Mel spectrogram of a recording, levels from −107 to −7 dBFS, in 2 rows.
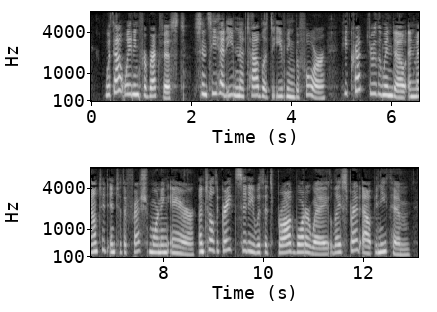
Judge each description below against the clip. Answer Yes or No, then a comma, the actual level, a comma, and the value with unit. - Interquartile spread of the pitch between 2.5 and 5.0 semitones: Yes, average, 3.6 semitones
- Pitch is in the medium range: No, very high, 260 Hz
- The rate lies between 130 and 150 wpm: No, average, 175 wpm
